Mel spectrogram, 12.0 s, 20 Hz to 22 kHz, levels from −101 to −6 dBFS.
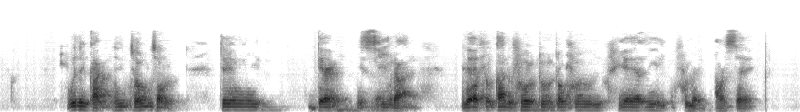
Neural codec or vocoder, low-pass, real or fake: codec, 16 kHz, 1 kbps, FreqCodec, larger model; 7.2 kHz; fake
